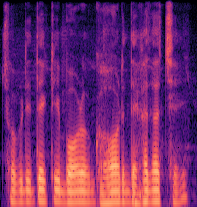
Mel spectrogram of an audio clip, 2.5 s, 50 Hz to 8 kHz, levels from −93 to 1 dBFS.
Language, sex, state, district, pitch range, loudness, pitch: Bengali, male, West Bengal, Alipurduar, 105-110 Hz, -18 LUFS, 105 Hz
